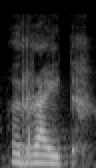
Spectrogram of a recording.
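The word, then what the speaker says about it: write: आर आई टी ई राइट इसे हम क्या पढ़ते हैं राइट पढ़ते हैं डब्लू इसमें साइलेंट रहता है यानी डब्लू का इस्तेमाल नहीं किया जाता तो इसे क्या पढ़ा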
